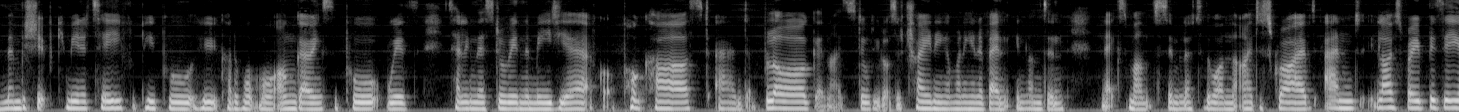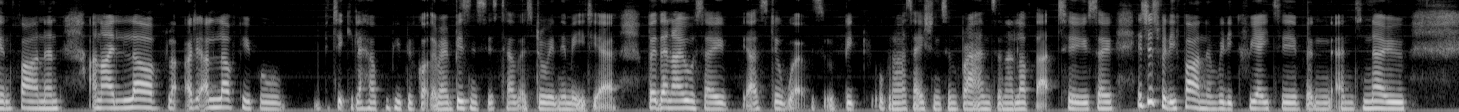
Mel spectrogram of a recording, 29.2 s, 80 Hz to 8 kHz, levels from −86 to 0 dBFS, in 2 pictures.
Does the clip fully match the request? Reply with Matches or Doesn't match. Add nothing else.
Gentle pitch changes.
Matches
